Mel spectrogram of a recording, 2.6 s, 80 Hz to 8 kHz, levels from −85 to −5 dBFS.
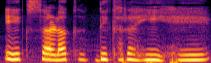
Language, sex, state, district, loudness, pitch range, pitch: Hindi, female, Madhya Pradesh, Bhopal, -13 LUFS, 240-260 Hz, 250 Hz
